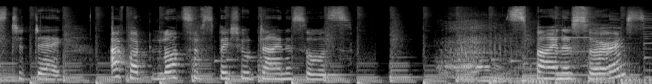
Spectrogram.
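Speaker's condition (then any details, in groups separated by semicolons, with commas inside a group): No condition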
